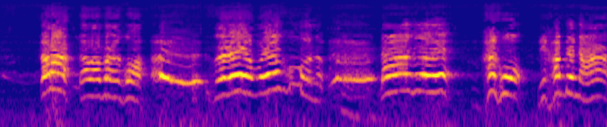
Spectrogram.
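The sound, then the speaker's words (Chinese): A person wails loudly in a theatrical, tearless display, with many drawn-out voiced bursts whose pitch wavers up and down, separated by short breaths. “这叫哭吗？ 啊， 这不叫哭， 那叫 嚎。 哦，这叫嚎。 干打雷不下雨， 嗯， 光有声音不叫眼泪”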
